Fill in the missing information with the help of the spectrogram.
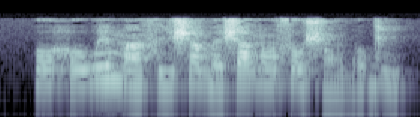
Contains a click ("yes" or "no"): no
